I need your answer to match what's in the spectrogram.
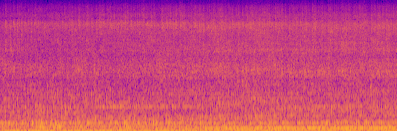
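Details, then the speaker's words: Turbocharged COPO Camaro, freshly rebuilt with new intake, turbo and exhaust, restarted to idle: deep, even idle with a steady low burble and no knocks, misses or hunting; normal idle. "we gotta give this little girl one more fire up because she just sounds too good i can't get over it"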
